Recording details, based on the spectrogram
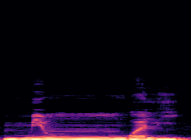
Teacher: یہاں پہ بھی نون جو ہے واو کے اندر مرج ہوا ہے لیکن نون نے اپنی صفت غنہ نہیں چھوڑی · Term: ناقص ادغام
